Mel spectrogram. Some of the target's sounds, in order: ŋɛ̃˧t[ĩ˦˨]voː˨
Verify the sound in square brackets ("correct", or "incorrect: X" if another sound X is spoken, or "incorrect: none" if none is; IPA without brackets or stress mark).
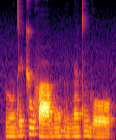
correct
